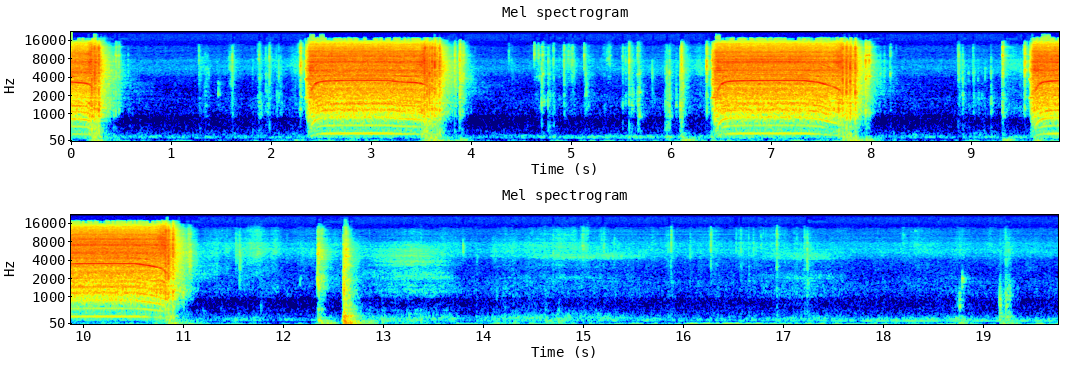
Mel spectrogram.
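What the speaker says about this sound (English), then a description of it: "I'll run these in with my driver once I get them started." A power driver runs Treal parts into a Vanquish axle in three separate, evenly spaced whirring bursts of about a second and a half each, close and loud, with quiet pauses and a few faint clicks between.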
